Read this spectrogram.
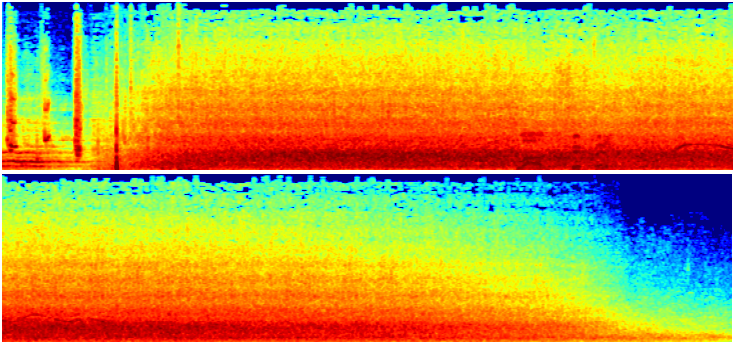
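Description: A crowd applauds and cheers loudly, then fades.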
